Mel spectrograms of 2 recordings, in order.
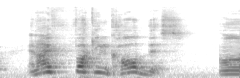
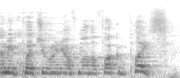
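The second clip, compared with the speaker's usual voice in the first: fast, cocky threat in a put-on voice; The Rock threatening; 6 semitones higher, faster than usual. The Rock putting his cousin in place, cocky threat. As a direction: swagger through it quickly. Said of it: "And The Rock's like".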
